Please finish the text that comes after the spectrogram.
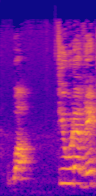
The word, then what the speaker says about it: は: is very much right the pronunciation of this character is ha only but only in exceptional cases it is read as wah if you would have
